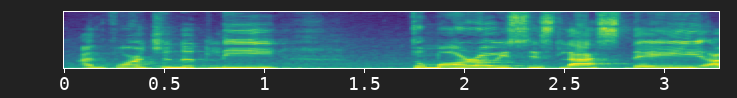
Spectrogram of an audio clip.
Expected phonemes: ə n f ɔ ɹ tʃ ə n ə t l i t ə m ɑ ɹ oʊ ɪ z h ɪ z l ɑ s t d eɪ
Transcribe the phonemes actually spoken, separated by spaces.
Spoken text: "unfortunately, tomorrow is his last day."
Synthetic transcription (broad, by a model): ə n f ɔ ɹ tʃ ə n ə t l i t ə m ɑ ɹ oʊ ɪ s h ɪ s l ɑ s t d eɪ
